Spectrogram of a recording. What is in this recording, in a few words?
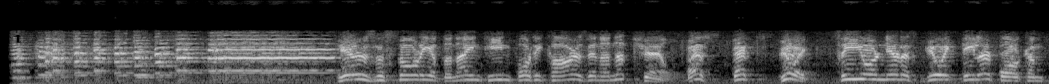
Vintage Commercials; Buick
